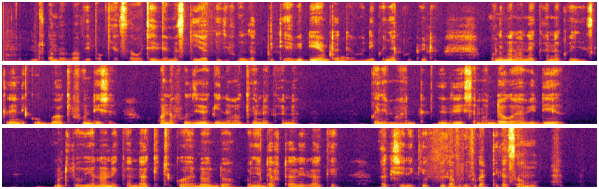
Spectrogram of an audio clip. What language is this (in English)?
Swahili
